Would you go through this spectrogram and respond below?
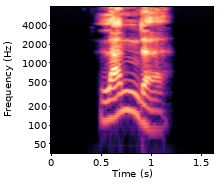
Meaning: inflection of landen: 1. first-person singular present 2. singular imperative 3. first/third-person singular subjunctive I
- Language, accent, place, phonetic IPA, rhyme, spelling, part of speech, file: German, Germany, Berlin, [ˈlandə], -andə, lande, verb, De-lande.ogg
